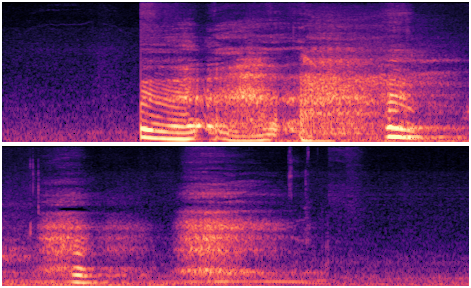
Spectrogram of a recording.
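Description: A young man yells loudly and strains close by.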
